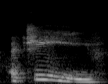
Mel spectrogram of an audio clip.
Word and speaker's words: achieve: Achieve, that E sound, okay?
